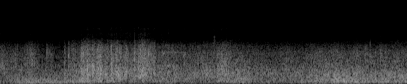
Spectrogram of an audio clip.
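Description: Telemark skis sliding and carving through fresh snow, a steady hiss that swells louder about a second in, mixed with wind buffeting the body-worn camera's microphone.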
